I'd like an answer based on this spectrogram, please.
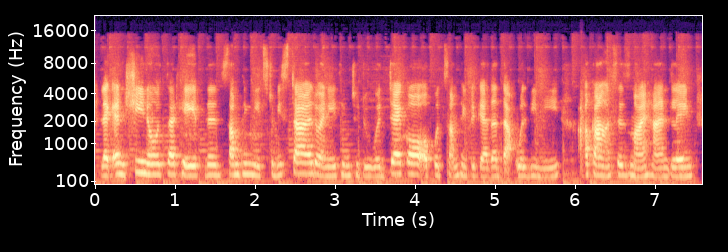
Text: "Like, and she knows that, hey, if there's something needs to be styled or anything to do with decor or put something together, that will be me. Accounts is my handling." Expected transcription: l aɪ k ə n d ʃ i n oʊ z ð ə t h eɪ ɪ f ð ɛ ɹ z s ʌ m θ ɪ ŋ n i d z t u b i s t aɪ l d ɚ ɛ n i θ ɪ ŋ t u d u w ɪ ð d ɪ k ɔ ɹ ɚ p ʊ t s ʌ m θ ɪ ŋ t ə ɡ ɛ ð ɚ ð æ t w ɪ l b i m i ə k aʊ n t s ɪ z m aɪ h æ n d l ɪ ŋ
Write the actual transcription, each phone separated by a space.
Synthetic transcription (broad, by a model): l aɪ k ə n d ʃ i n oʊ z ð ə t h eɪ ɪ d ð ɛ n s ʌ m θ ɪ ŋ n i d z t u b i s t aɪ l d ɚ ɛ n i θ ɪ ŋ t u d u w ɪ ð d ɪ k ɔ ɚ p ʊ t s ʌ m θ ɪ ŋ t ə ɡ ɛ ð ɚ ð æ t w ɪ l b i m i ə k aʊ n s ɪ z m aɪ h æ n d l ɪ ŋ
